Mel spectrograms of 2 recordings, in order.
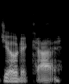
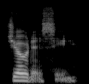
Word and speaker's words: Jodeci: I think I said Jodeci. So I apologize. It is Jodeci.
